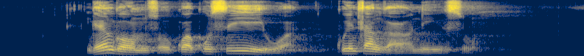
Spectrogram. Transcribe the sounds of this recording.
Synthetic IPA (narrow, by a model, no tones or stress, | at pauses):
ŋɡʱɛŋɡʱɔm̩sɔkʼwakʼusiwa̰ | kʼwint͡ɬʼaŋɡʱa̰niːsɔ̰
